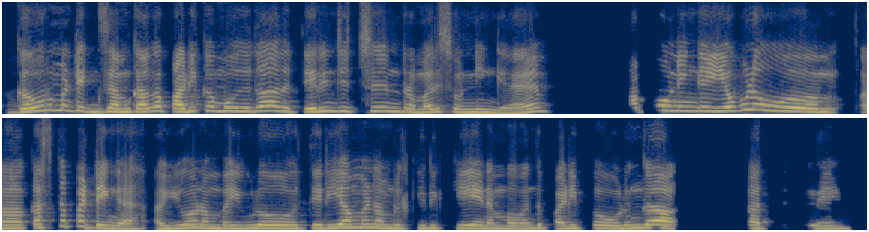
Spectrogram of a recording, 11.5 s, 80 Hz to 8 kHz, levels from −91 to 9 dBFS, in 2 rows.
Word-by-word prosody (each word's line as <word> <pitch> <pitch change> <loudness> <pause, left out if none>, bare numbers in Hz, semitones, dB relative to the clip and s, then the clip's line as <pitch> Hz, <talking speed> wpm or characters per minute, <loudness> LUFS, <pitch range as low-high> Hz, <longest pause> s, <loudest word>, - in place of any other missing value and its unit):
Government 335 +3 +1
எக்ஸாம்க்காக 250 +3 +2
படிக்கும்போது 290 +1 +1
தான் 330 0 +3
அது 275 - -1
தெரிஞ்சிச்சுன்றமாரி 270 -4 0
சொன்னீங்க. 220 -4 -1 0.9
அப்போ 345 +4 -3
நீங்க 310 -1 -1 0.2
எவ்வளவு 385 -3 +2 0.6
அ - - +3 0.2
கஷ்டப்பட்டீங்க? 255 - 0 0.3
ஐயோ! 220 +3 0
நம்ப 230 -2 -1
இவ்வளோ 230 +1 +3 0.3
தெரியாம 255 +3 +1
நம்மளுக்கு 225 -1 -3
இருக்கே! 225 +1 -1
நம்ப 205 0 -3
வந்து 235 +4 -4
படிப்ப 220 0 -2
ஒழுங்கா 245 +4 +3 0.6
கத்துக்கல்லயே! 210 -1 -7
250 Hz, 120 wpm, -20 LUFS, 225-295 Hz, 0.9 s, தான்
